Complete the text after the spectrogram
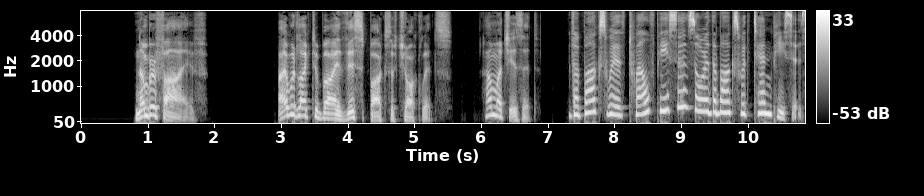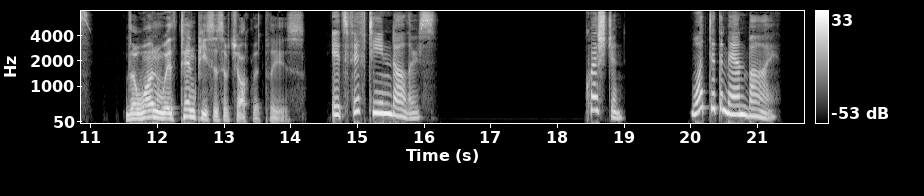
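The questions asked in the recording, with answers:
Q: What did the man buy?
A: A box with 10 pieces of chocolate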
